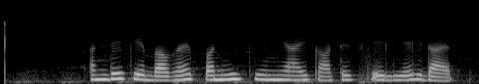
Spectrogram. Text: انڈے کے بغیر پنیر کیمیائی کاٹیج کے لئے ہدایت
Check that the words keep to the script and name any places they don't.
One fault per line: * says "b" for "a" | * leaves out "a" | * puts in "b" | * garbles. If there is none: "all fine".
all fine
